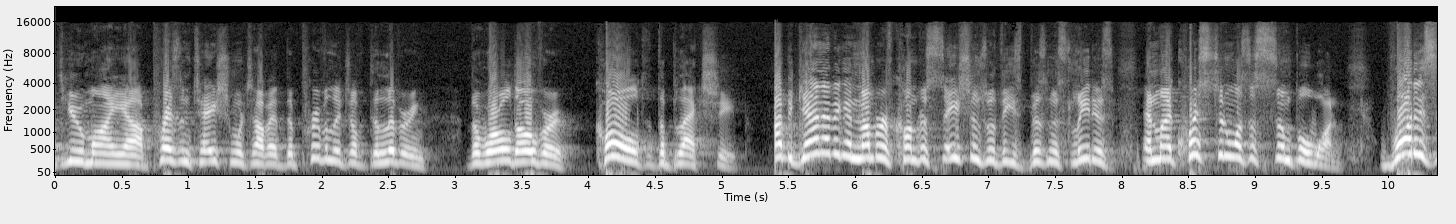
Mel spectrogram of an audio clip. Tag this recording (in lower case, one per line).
speech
